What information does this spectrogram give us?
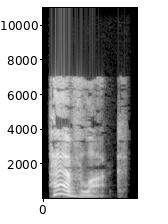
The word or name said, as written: havelock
